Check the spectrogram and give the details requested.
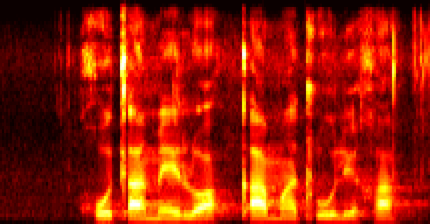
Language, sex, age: Tswana, male, 18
